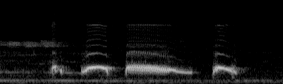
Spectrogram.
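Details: Local spotted dove calling in the afternoon, used as a lure to get silent doves calling: a short stuttered note, then an arched coo, a long, slowly falling drawn-out coo and a final arched coo, over a steady low hum.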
